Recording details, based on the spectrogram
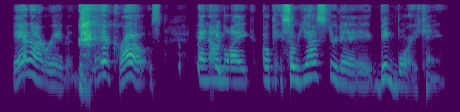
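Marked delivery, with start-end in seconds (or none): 0.1-2.0 put-on New Jersey accent. Retelling a morning-coffee chat with best friend Linda: imitating Linda's New Jersey accent. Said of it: "Do I do a New Jersey accent?".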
